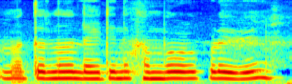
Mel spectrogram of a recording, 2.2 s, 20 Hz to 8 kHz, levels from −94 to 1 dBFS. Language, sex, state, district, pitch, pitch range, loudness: Kannada, female, Karnataka, Bidar, 235 Hz, 230-235 Hz, -10 LUFS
